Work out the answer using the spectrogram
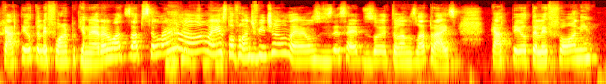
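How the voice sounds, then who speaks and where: A middle-aged woman, a business owner telling stories as a podcast guest, her voice leaping up high as she laughs through anecdotes. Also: brisk. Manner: lively storyteller, voice jumps up high in anecdotes, laughs often. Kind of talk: casual storytelling interview.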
